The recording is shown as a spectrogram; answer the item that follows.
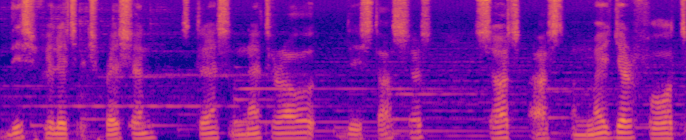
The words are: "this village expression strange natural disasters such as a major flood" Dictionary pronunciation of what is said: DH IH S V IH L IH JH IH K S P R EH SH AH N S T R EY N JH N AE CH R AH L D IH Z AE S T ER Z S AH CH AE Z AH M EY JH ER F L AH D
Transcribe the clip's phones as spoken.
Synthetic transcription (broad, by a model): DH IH S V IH L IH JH IH K S P R EH SH AH N S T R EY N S N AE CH R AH L D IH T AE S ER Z S AH CH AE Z AH M EY JH ER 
